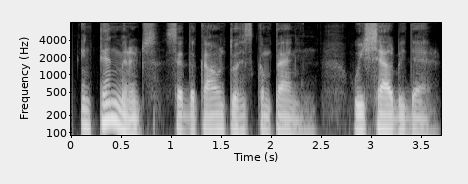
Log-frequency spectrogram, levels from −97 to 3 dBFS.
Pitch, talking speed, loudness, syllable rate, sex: 95 Hz, 210 wpm, -18 LUFS, 5.8 syllables/s, male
